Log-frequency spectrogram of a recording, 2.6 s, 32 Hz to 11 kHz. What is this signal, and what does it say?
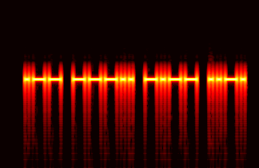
Morse code, heard as a keyed tone, about 30 wpm, 700 Hz. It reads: W8YF
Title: USA Call Signs - 4 Characters - 3x Character Spacing - 30wpm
